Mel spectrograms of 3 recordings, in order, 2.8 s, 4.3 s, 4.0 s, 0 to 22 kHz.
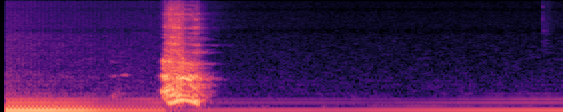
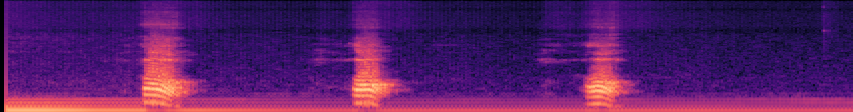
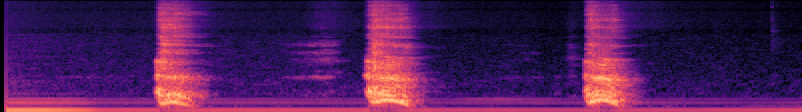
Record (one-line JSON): {"cough_length": "2.8 s", "cough_amplitude": 32768, "cough_signal_mean_std_ratio": 0.49, "exhalation_length": "4.3 s", "exhalation_amplitude": 30634, "exhalation_signal_mean_std_ratio": 0.52, "three_cough_length": "4.0 s", "three_cough_amplitude": 30310, "three_cough_signal_mean_std_ratio": 0.42, "survey_phase": "beta (2021-08-13 to 2022-03-07)", "age": "65+", "gender": "Male", "wearing_mask": "No", "symptom_none": true, "smoker_status": "Ex-smoker", "respiratory_condition_asthma": false, "respiratory_condition_other": false, "recruitment_source": "REACT", "submission_delay": "1 day", "covid_test_result": "Negative", "covid_test_method": "RT-qPCR"}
